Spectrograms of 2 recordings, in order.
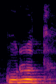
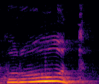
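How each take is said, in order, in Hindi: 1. दूसरे अक्षर में छोटा उ स्वर है। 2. दूसरे अक्षर में लंबा ऊ स्वर है। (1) "रा में छोटा हुआ ऐसे होना चाहिए था" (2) "गोल बना के तो बड़ा हुआ होता है"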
